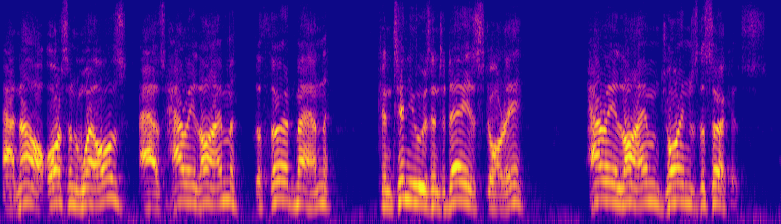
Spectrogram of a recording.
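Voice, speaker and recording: Male vintage radio announcer, high-pitched and bright, dramatic program-introduction delivery. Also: measured pace, pauses often, poor audio.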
